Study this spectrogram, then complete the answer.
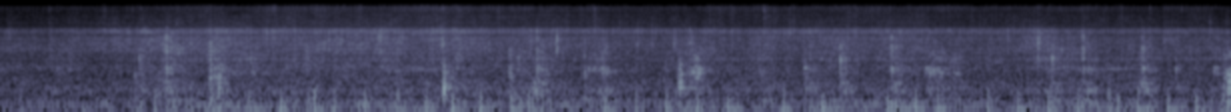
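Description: Potatoes dropped into hot oil with well-roasted spices for a potato gravy bhaji sizzle steadily and loudly, with stirring scrapes and clinks throughout, close up and without voices.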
